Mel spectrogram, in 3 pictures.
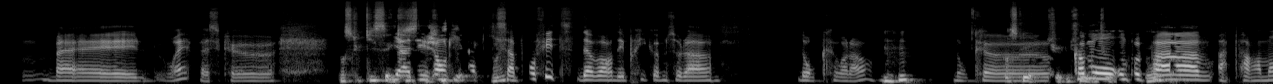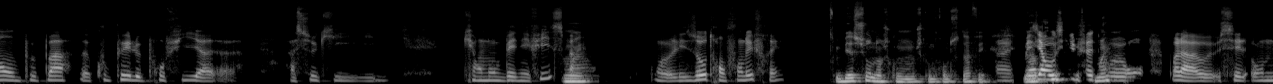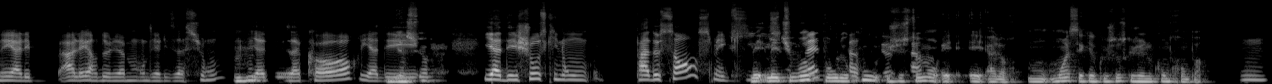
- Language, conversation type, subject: French, unstructured, Préférez-vous la finance responsable ou la consommation rapide, et quel principe guide vos dépenses ?
- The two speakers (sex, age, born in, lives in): female, 35-39, France, France; male, 30-34, France, France
- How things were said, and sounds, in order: other background noise; other noise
